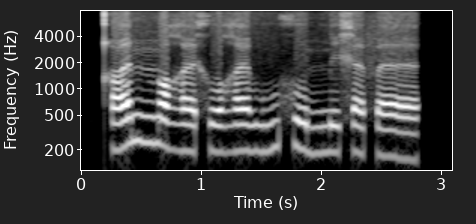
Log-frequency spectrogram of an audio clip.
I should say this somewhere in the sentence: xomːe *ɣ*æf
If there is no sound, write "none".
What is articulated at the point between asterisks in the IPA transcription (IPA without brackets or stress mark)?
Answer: x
